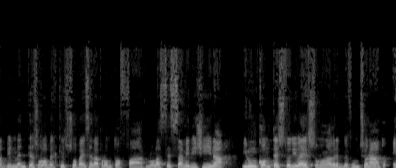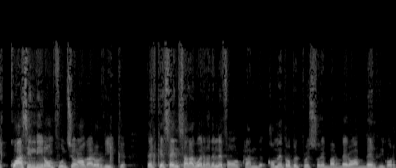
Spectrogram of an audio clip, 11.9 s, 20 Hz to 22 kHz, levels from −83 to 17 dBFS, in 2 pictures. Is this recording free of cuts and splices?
yes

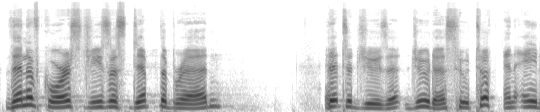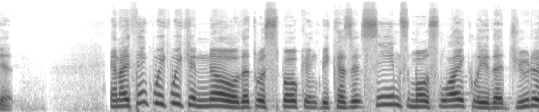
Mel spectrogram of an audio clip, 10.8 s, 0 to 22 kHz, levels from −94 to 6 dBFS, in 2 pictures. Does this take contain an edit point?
yes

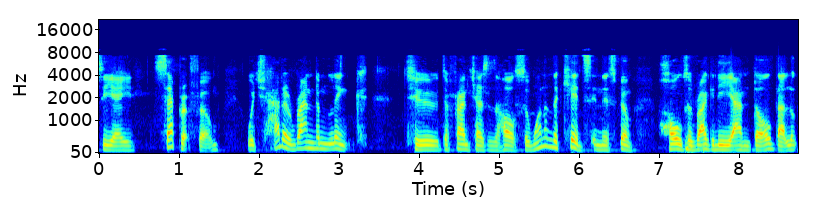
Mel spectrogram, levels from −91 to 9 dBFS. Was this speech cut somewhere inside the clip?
no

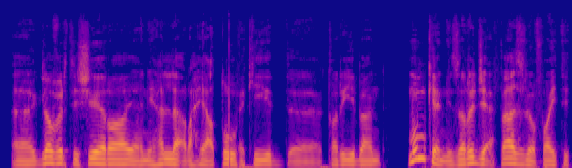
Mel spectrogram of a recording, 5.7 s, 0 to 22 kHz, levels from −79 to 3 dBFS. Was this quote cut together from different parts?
yes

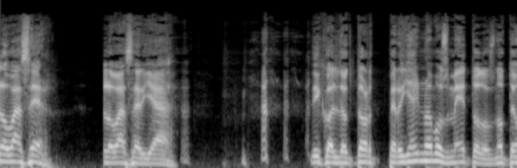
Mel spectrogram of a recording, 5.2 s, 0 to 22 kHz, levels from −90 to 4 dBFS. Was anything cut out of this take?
yes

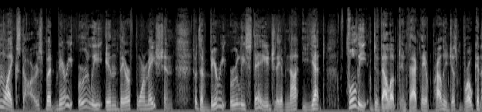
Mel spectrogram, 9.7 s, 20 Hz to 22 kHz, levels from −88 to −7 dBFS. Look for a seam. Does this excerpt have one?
no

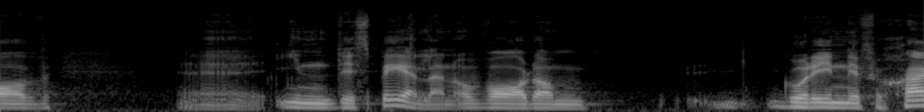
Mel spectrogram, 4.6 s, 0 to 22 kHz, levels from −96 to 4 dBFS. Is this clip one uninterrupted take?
yes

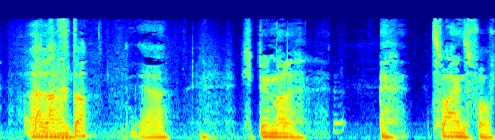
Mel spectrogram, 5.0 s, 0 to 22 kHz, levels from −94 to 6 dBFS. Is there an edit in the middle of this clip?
no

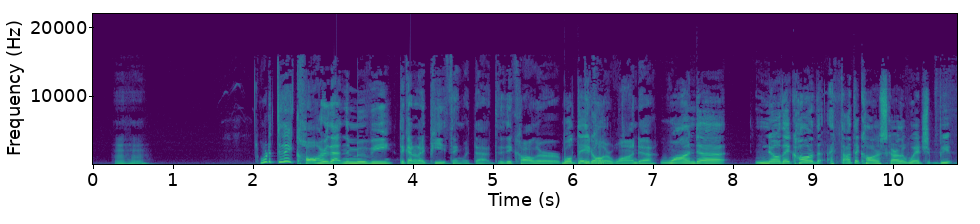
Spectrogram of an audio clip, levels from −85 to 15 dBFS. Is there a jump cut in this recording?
no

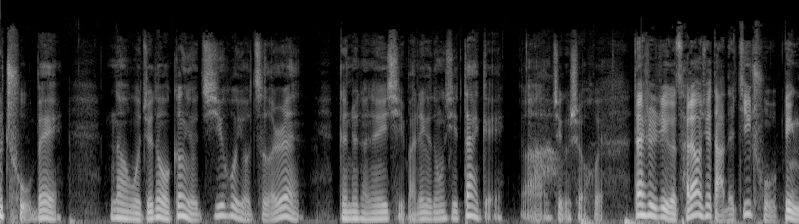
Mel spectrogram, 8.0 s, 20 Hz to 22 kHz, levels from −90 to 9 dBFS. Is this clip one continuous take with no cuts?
no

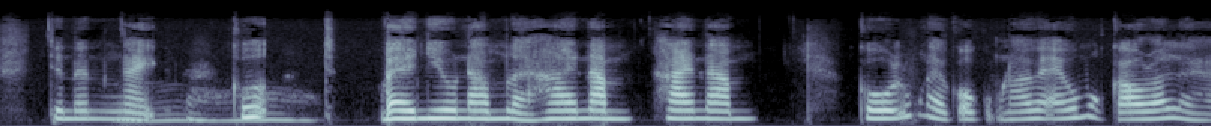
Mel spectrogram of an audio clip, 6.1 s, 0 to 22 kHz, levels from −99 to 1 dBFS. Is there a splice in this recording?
no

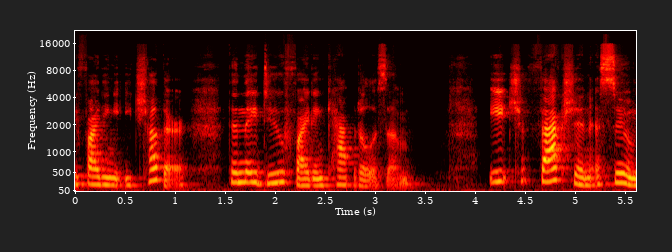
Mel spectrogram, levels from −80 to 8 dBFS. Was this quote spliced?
no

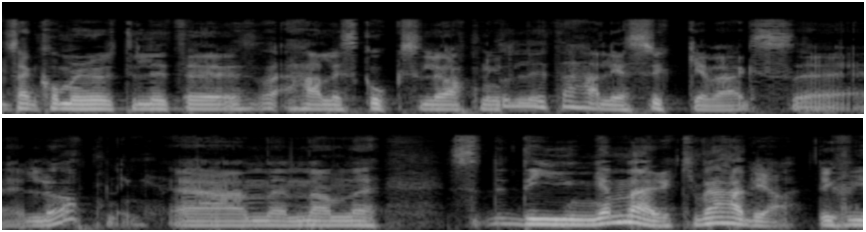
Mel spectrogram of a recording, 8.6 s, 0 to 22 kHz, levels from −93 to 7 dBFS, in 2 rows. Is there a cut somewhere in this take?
yes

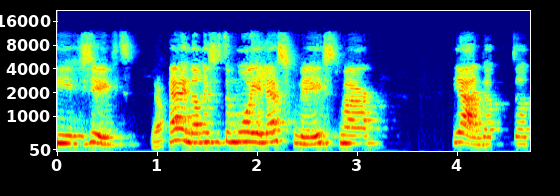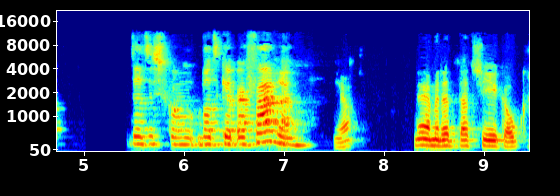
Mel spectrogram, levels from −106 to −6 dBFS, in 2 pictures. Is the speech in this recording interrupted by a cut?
no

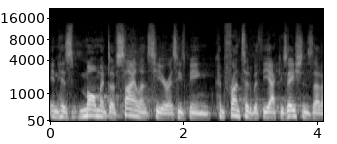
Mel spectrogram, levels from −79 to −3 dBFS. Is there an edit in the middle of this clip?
no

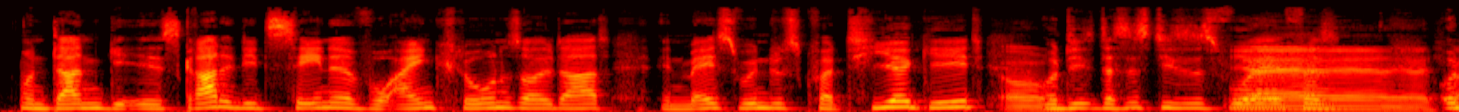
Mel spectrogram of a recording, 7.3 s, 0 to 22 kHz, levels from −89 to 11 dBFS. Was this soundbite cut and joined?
no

